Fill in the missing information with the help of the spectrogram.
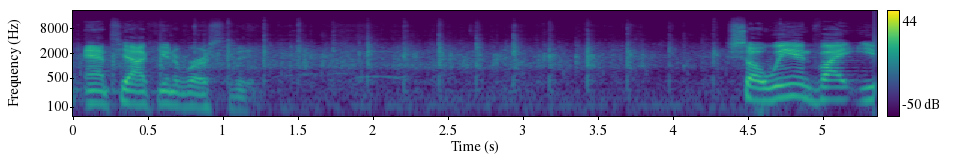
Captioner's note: attendees cheering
